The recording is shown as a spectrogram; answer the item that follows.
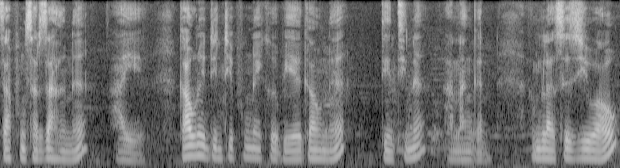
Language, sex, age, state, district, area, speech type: Bodo, male, 30-45, Assam, Udalguri, rural, spontaneous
